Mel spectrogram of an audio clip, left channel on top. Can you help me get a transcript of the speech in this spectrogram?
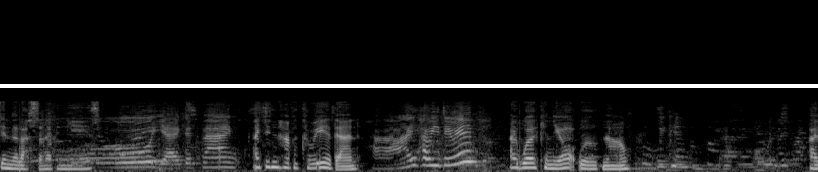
in the last 11 years. Oh, yeah, good, thanks. I didn't have a career then. Hi, how are you doing? I work in the art world now.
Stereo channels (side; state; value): left; silent; digital silence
